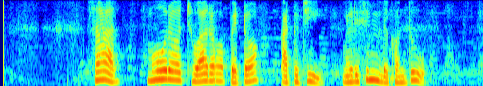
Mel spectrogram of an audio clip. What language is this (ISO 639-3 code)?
ori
